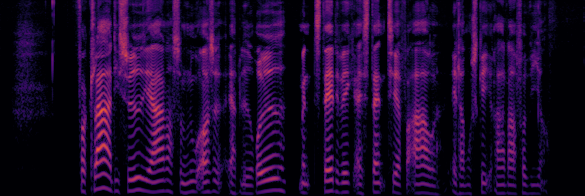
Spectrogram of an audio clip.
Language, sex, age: Danish, male, 31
